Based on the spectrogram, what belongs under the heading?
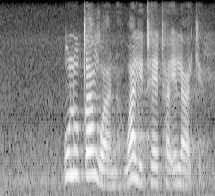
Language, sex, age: Xhosa, female, 22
